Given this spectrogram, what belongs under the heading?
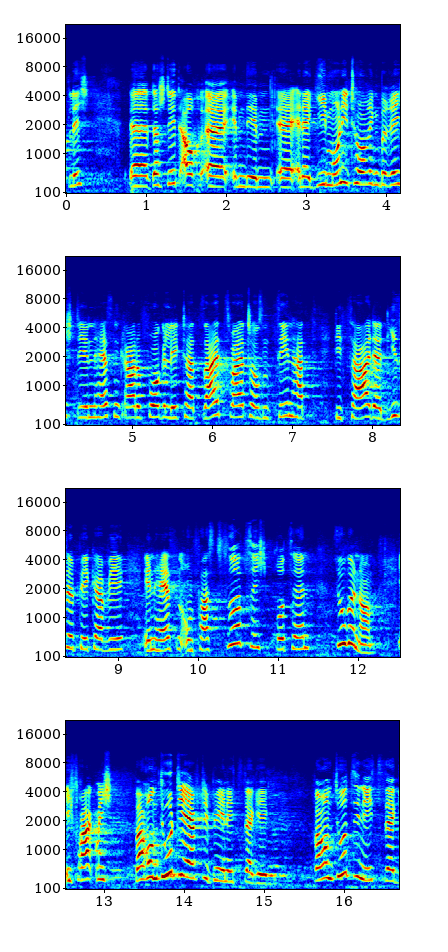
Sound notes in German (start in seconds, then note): none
